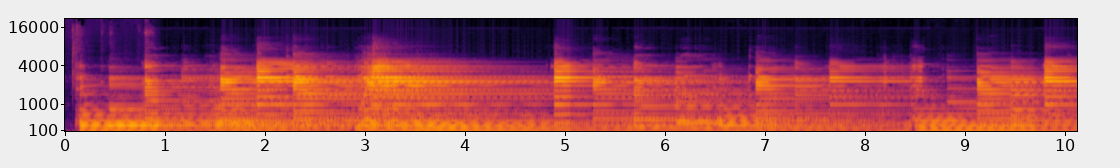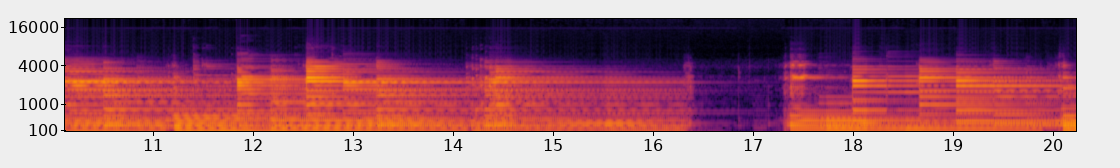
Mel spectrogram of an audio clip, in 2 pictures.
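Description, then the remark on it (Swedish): An electric guitar runs through a stereo effects unit set to random mode, its tone changing every few seconds between distorted, chorused and echoing textures, with a brief drop to near silence before the playing resumes. “på random-läget, så nu kommer det lite som, som ah, den vill.”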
